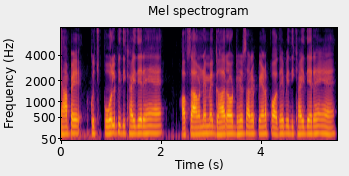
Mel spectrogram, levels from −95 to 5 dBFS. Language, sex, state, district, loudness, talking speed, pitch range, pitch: Hindi, male, Jharkhand, Garhwa, -18 LUFS, 250 wpm, 135-145 Hz, 140 Hz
